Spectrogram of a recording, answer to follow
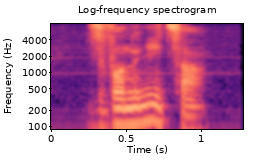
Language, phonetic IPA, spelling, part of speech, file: Polish, [ˌd͡zvɔ̃nˈɲit͡sa], dzwonnica, noun, Pl-dzwonnica.ogg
